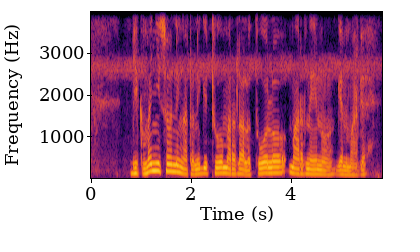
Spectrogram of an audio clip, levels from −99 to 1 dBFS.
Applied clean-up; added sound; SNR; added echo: none; none; none; none.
